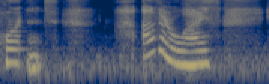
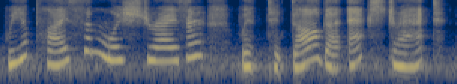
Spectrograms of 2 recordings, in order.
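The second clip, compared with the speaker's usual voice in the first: ordinary talk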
